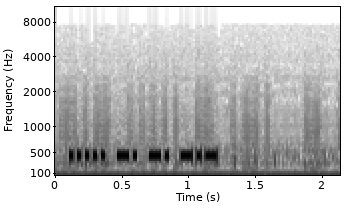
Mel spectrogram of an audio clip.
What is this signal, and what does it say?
Morse code, heard as a keyed tone, about 40 wpm, 440 Hz. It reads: 5NN K
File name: CW / 2005-k5tr arrl cw dx -15:00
